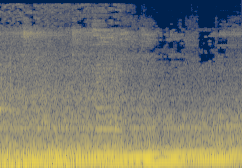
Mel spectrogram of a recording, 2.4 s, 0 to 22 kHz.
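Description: A BMW G80 M3 running a Bootmod3 tune revs and pulls hard, a close, loud engine note climbing steadily in pitch for a couple of seconds.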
